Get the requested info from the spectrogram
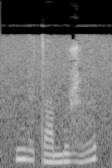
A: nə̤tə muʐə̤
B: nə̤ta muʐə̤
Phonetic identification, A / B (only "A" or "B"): B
